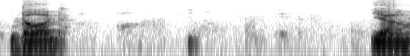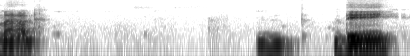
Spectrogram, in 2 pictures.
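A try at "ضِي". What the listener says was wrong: No, it'll be longer, right? It'll be elongated. No, not Lee, but same sound, blot, same from the side of our tongue, just elongated. No, not D.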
